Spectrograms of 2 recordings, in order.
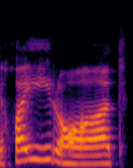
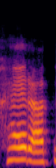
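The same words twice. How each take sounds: First: खैरात very slow, a clear a-i glide and long rounded raa; correct heavy recitation. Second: खैरात quick, with a flattened e and light r; casual, unstretched खैरात; wrong everyday pronunciation. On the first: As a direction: draw out खैरात with thick kh and r. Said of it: "इसको खै नहीं पढ़ेंगे". (खैरात मोटा, या लीन के साथ खींचकर) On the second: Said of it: "खैरात नहीं पढ़ेंगे". (खैरात आम बोलचाल की तरह, गलत) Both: Shown as a demonstration.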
